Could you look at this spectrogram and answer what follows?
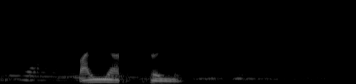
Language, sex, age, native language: Icelandic, male, 30-39, Icelandic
